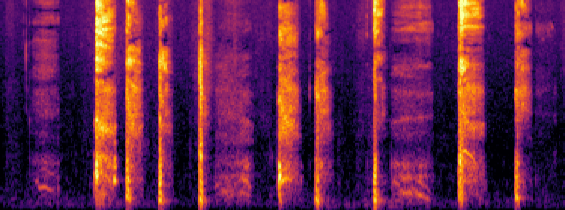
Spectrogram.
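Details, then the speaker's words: An adult coughs repeatedly in short, harsh bursts, drawing quiet breaths between them. "Oh man. I really need to get a cough drop."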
